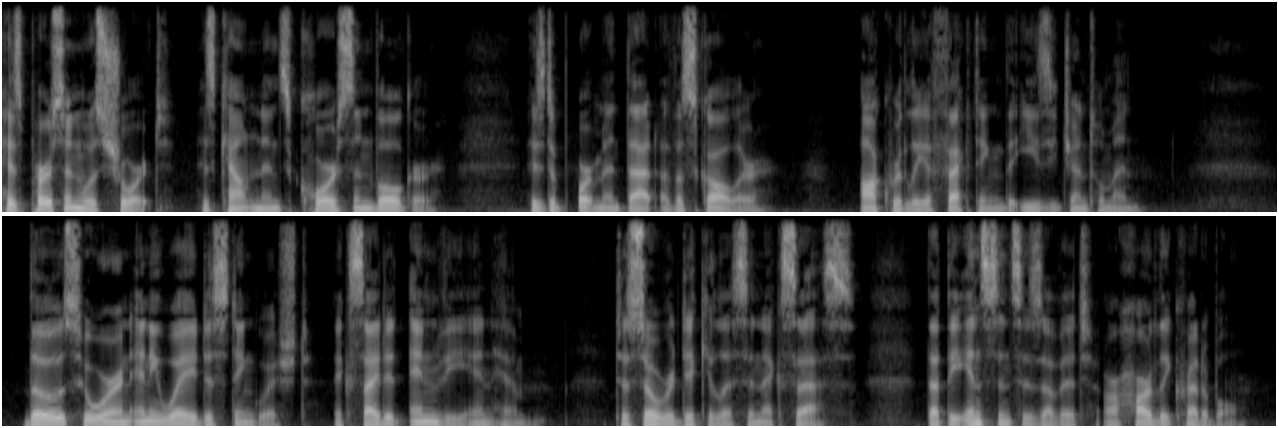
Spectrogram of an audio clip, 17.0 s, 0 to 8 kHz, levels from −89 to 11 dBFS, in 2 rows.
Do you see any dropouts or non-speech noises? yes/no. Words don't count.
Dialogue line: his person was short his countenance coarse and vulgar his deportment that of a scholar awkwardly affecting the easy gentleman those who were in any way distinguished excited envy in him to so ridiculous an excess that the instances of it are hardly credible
yes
